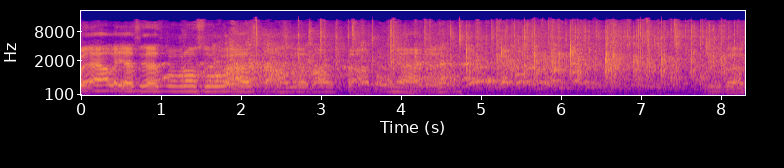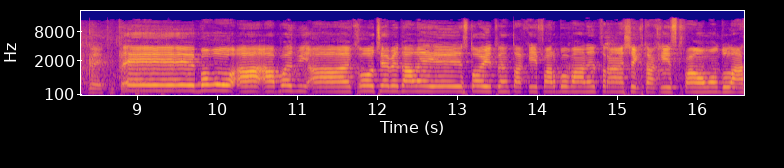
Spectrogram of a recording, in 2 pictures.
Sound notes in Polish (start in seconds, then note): 1.9 Aplauz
